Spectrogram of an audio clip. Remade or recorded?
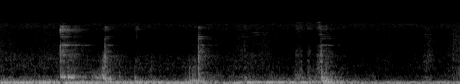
recorded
